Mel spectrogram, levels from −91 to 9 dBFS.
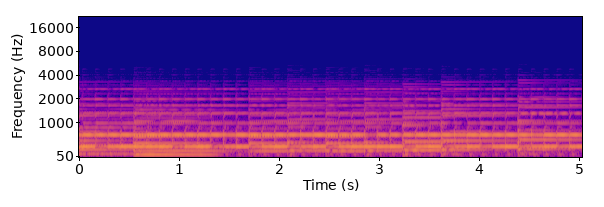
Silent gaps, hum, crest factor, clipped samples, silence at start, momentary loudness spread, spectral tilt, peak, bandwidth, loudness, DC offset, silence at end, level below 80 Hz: none; none; 12 dB; under 0.1%; 0 s; 3 LU; -12 dB/octave; -10 dBFS; 3.7 kHz; -24 LUFS; under 0.1%; 0 s; -58 dBFS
